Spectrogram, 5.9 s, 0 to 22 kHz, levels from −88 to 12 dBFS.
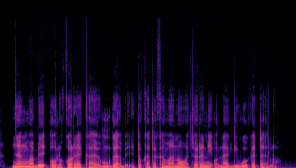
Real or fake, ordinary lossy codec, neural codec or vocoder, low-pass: fake; none; autoencoder, 48 kHz, 128 numbers a frame, DAC-VAE, trained on Japanese speech; 19.8 kHz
